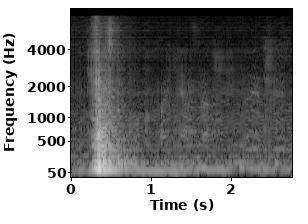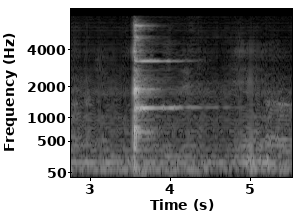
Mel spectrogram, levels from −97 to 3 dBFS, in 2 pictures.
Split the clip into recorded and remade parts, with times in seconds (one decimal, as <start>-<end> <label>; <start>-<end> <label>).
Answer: 0.0-5.5 remade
